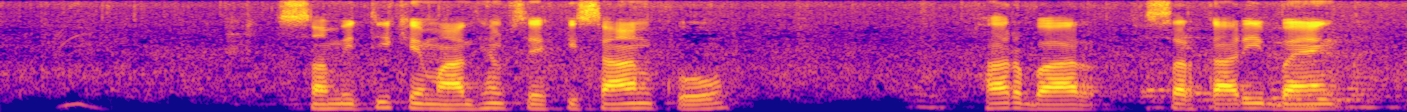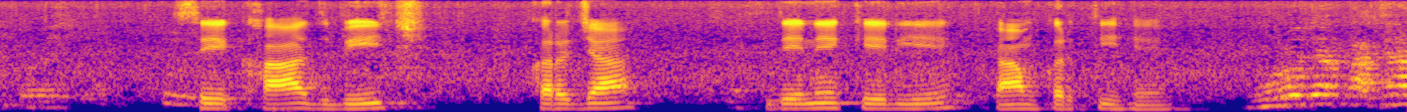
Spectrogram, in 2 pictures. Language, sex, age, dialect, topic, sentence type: Chhattisgarhi, male, 18-24, Northern/Bhandar, banking, statement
